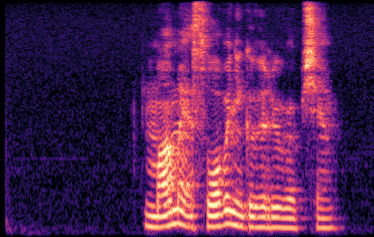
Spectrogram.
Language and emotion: Russian, neutral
